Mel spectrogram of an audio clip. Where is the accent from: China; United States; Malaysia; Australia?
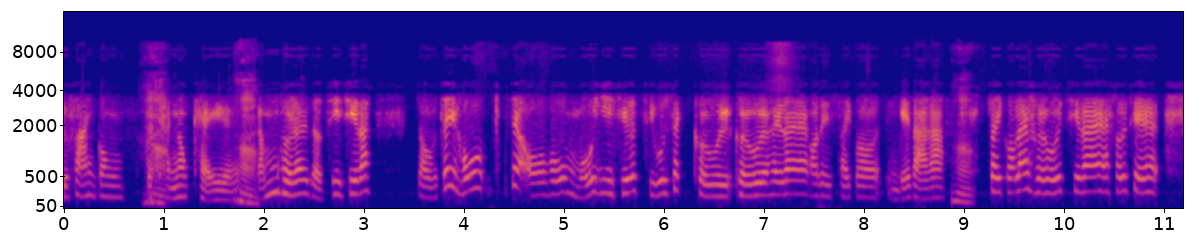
China; Chaozhou, Guangdong; 因为我哋潮州人啊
